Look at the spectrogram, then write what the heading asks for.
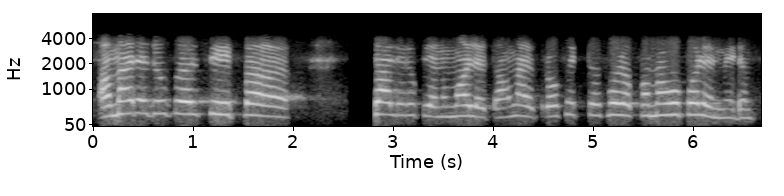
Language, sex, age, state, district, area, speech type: Gujarati, female, 18-30, Gujarat, Rajkot, urban, conversation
